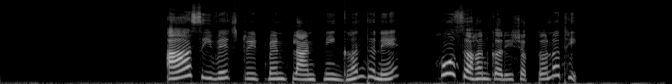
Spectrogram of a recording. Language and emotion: Gujarati, disgusted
